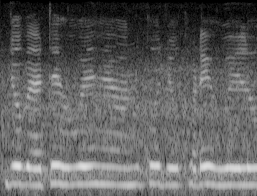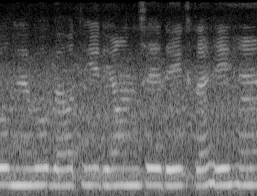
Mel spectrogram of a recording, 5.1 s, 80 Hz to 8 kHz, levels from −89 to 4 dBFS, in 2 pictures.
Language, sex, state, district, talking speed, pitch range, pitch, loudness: Hindi, female, Bihar, Begusarai, 210 wpm, 245-260 Hz, 250 Hz, -18 LUFS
